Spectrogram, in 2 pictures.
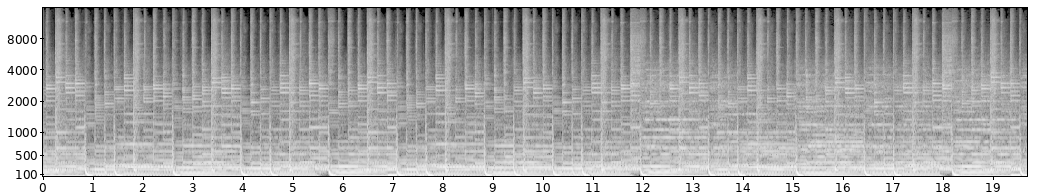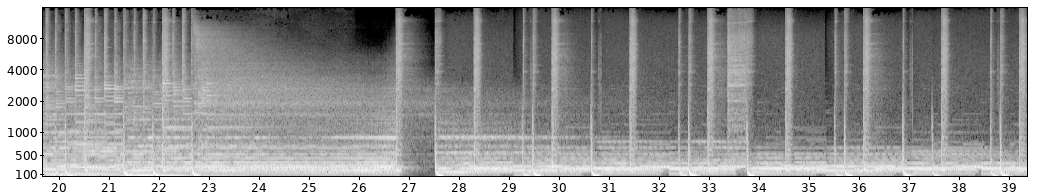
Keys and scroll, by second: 29.2-30.0 typing.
